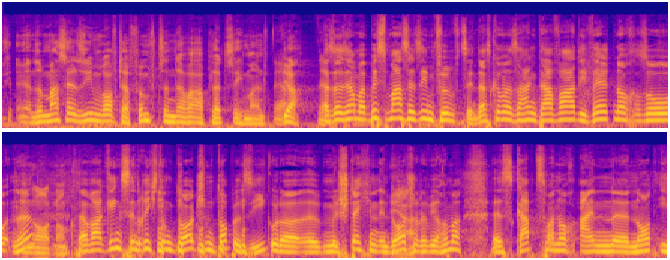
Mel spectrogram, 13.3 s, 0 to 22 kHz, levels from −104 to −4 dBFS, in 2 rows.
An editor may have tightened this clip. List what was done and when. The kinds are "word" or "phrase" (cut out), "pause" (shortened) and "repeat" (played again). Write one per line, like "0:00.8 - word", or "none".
0:02.6 - word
